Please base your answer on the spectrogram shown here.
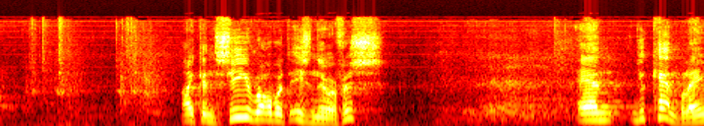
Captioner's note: class laughs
